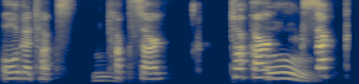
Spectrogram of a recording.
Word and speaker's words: Tokarczuk: Tokarczuk Oh, Tokarczuk, yeah.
